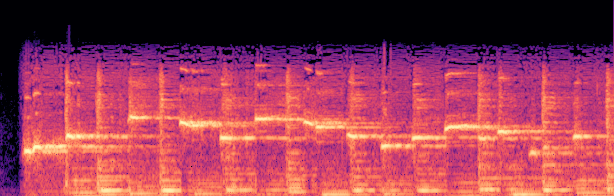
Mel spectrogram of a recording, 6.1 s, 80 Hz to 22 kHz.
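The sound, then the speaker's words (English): A bright whistled melody carries the theme tune of a 1960s small-town television sitcom, gliding steadily over a loud, rhythmic accompaniment of bass and plucked beats, with no voices. “His Andy Griffith Show, huge in the 1960s, evoked a sweet, simple vision of small-town America. Its theme song, Gentle Times and the Fishing Hole.”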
